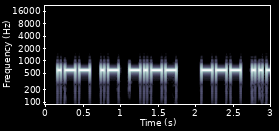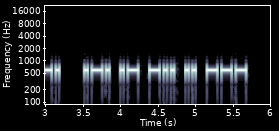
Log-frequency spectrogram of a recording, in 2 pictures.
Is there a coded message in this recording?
Yes: Morse code from 0.2 to 5.7 s, heard as a keyed tone, about 25 wpm, 600 Hz. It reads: WAY OF RADIO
